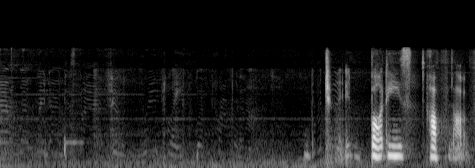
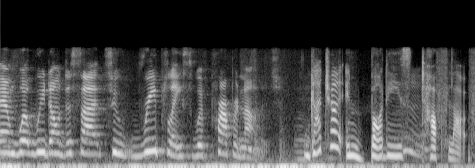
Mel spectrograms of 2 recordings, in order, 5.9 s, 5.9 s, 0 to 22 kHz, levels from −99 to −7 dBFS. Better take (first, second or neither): second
